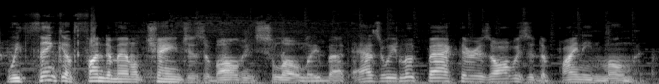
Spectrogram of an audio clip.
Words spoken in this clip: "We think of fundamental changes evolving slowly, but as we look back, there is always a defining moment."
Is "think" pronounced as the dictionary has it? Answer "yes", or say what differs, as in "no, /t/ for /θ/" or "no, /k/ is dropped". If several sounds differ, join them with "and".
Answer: yes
